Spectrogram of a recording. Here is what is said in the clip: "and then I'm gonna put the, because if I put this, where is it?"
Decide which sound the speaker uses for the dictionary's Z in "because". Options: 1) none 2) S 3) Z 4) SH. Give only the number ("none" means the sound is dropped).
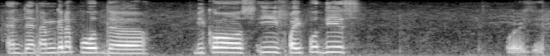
2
